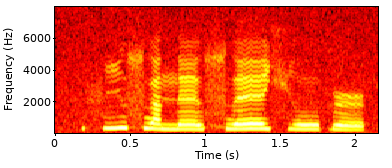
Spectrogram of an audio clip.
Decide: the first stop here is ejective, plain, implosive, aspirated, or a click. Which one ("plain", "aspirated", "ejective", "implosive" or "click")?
implosive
